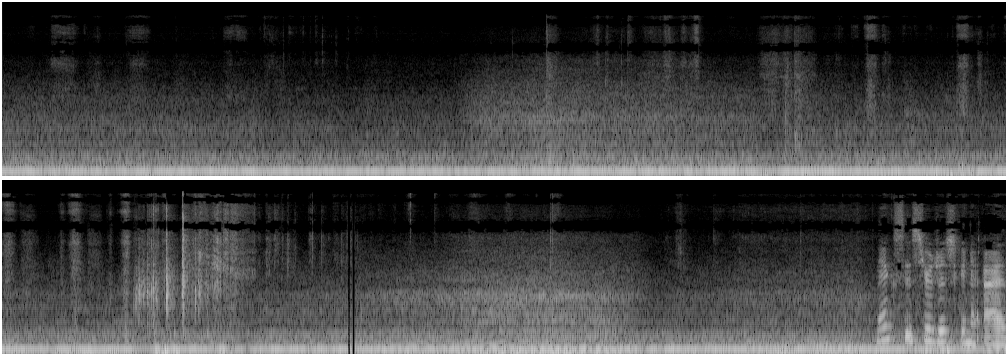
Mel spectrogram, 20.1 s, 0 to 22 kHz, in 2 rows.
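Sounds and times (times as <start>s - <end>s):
steady low hum: 0.0s - 20.0s
paper rustling: 9.6s - 13.6s
scissors snipping paper: 9.7s - 14.2s.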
